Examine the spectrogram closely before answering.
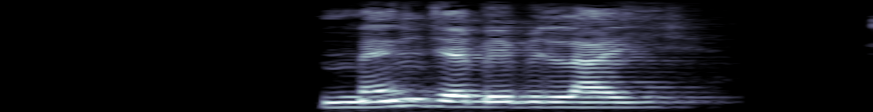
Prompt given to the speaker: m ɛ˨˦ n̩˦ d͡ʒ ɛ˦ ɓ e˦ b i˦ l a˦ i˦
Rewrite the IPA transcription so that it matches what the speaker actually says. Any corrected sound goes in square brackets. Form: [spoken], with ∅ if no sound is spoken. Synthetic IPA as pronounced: m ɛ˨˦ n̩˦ d͡ʒ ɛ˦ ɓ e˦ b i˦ l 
